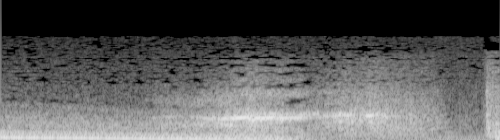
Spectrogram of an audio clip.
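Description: A car engine rumbles steadily, its low drone gradually dropping in pitch as the car slows and stops at a cave entrance where the road dead-ends, idling down, followed by a brief sharp knock at the very end.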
